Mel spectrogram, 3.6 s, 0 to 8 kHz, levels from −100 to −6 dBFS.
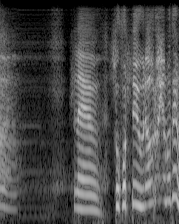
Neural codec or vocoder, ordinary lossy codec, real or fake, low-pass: codec, 16 kHz, about 1 kbps, DyCAST, with the encoder's durations; Opus, 32 kbps; fake; 7.2 kHz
